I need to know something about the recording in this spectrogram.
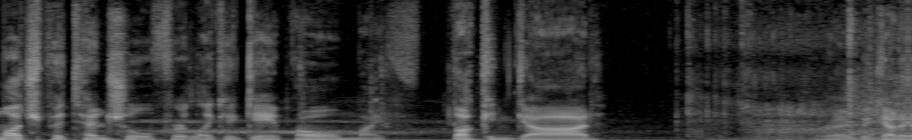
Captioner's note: shrieker shrieks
